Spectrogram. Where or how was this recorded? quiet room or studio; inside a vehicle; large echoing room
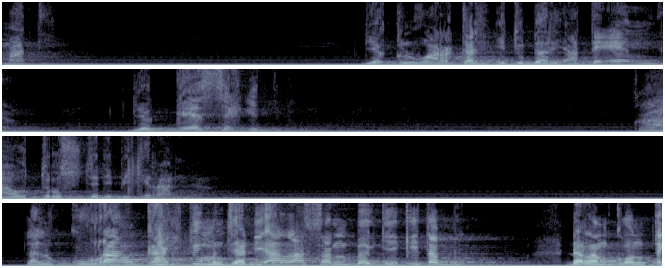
large echoing room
